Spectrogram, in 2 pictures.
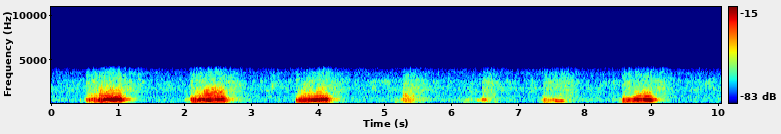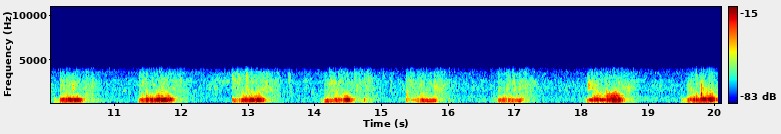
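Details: Beagle dog snoring while asleep in the kitchen: repeated tonal, buzzing snores, about 43 a minute, in a quiet room.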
